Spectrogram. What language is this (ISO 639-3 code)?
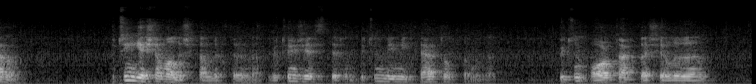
tur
